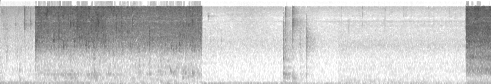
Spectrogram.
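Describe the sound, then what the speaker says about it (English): Tap water runs into a sieve over a sink, rinsing drained canned mixed beans: a steady rushing stream, then a pause with light clatter and trickling before the flow starts again. "giving the mixed beans a good wash in running water"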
